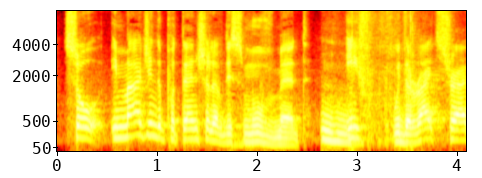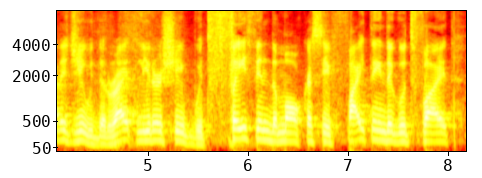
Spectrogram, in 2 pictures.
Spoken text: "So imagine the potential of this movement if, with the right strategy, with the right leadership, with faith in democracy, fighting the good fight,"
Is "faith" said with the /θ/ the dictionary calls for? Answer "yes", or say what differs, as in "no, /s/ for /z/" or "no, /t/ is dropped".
yes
